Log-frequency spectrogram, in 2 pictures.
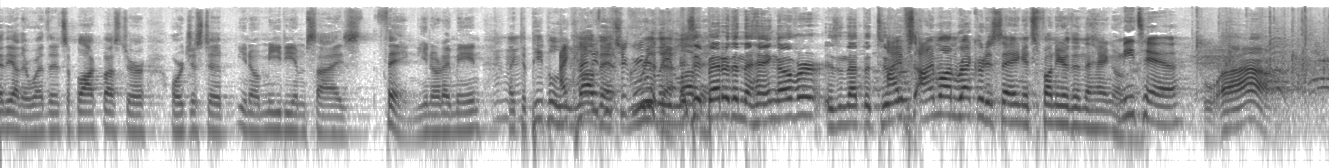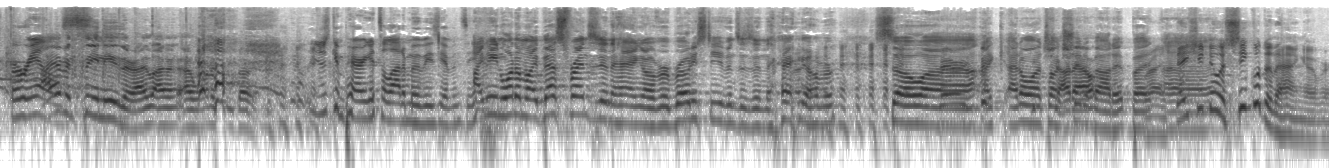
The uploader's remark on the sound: Recorded live at the Gramercy Theatre in New York City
